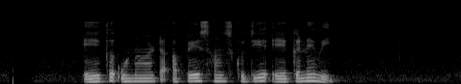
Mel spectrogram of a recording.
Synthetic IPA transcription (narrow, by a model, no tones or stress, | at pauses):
eːkəʔunaːʈə̰ʔɐpeːsañskɾut̪ijəʔeːkəneʋi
